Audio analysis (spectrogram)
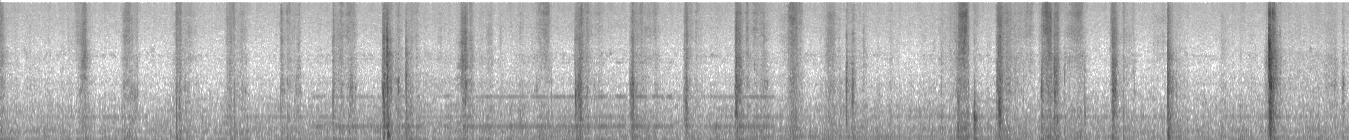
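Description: Tarot cards being shuffled by hand, soft papery riffles and flicks in irregular bursts, close and quiet in a calm room.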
